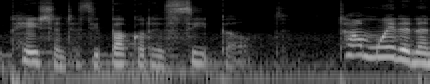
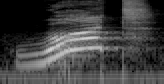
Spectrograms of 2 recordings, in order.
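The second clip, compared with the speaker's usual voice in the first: much higher, louder startled yell; 12 semitones higher, 6 dB louder than usual. A narrator's reading. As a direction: shout it in disbelief. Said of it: "yelled Tom again".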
